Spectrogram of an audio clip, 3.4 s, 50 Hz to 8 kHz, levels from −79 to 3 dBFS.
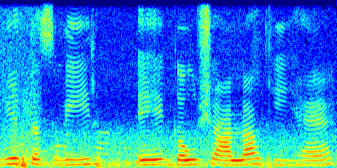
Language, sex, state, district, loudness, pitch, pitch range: Hindi, female, Haryana, Charkhi Dadri, -16 LUFS, 230 Hz, 220-245 Hz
